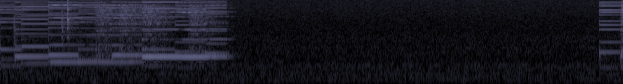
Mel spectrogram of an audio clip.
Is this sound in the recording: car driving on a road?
no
